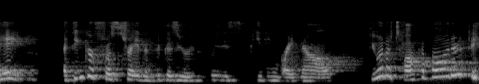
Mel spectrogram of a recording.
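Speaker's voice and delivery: very friendly, kindly, amiable tone. Voicing a car that senses the driver is frustrated: very friendly voice. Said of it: "with a very friendly voice".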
